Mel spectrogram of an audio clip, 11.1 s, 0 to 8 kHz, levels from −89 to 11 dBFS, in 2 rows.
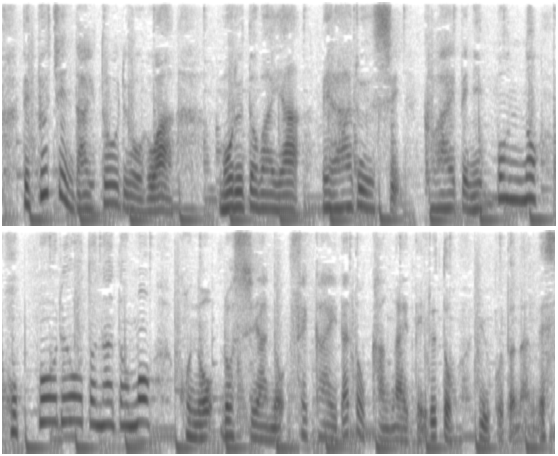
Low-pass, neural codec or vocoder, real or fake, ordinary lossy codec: none; none; real; none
